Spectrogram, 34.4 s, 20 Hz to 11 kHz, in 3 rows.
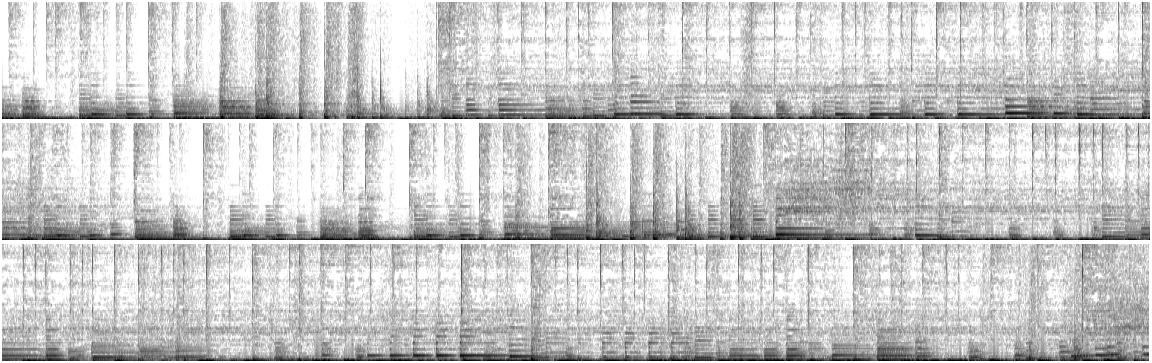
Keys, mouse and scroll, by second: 1.0 Tab, 1.4 click, 2.3 click, 3.0 ctrl+scroll down 2, 10.9 click, 11.8 ctrl+scroll down 1, 16.9 click, 17.4 shift+scroll down 2, 21.8 click, 22.5 shift+scroll up 1, 27.3 click, 28.1 ctrl+scroll down 1.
